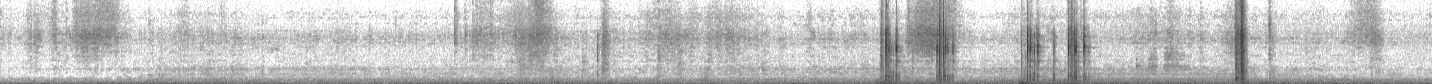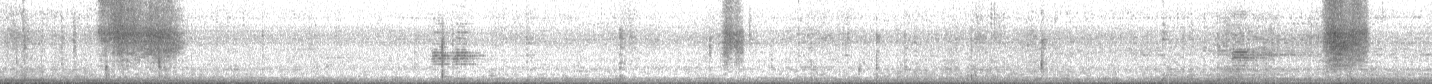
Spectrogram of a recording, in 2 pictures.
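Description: Car driving slowly, with a steady low engine and road rumble heard from inside the cabin. A quick run of sharp knocks comes about a third of the way in and is the loudest sound.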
